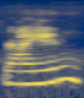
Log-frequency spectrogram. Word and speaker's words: Ryien: p y and then my name is spelled r y i n it's pronounced Ryan but it's just a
